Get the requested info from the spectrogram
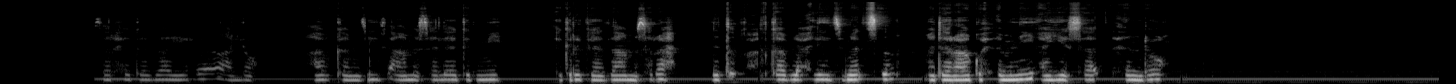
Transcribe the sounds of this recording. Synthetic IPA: sɐɾħiɡɐzajɪɾalːo̞ | ʔaβkʰɐmzizɨamɐsɐlɐɡɨd̪mi | ʔɨɡɾɨɡɐzamɨsɾaħ | nɨt̪ʼɨkʼat̪ʼkʰaβlaʕlizɨmɐt͡sʼɨ | mɐd̪ɐɾaɡʊħʔɨmniajːɛsat̪ʼħɨnd̪o̞

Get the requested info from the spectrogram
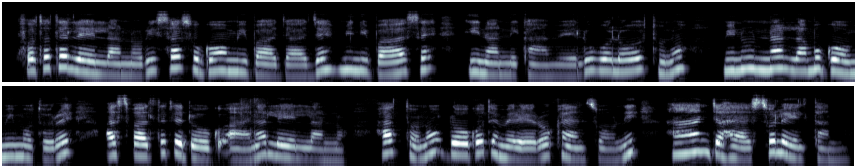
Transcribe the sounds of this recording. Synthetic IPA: fɔt̪ɔt̪ɛle̞ːlːɐnːɔɾɪsɐsʊɡoːmːɪbaːd͡ʒaːd͡ʒɛmɪnɪbaːsɛhɪnɐnːɪkaːmeːlʊwɔloːt̪ʊnɔ | mɪnʊnːɐlɐmʊɡoːmimɔt̪ɔɾɛ | ɐsfɐlt̪ɛt̪ɛd̪oːɡɔʔaːnɐle̞ːlːɐnːɔ | hɐt̪ːɔnɔd̪o̞ːɡɔt̪ɛmɛɾeːɾɔkɛnsoːnɪ | haːnd͡ʒɐɦaːsːɔle̞ːlt̪ɐnːɔ

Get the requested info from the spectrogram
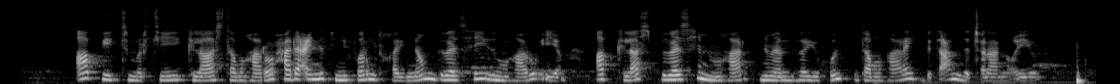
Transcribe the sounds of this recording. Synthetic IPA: ʔaβbet̪ʰːɨmhɨɾt̪ʰikʰɨlast̪ʰɐmɦaɾo̞ħad̪ɐʕajnɐt̪junifoɾmt̪ʰɐ̥xɐlinombɨβɐzħizɨmɦaɾuʔɨjːo̞m | ʔaβkʰɨlasbɨβɐzħimɨmɦaɾnɨmɐmɦɨɾjɪxunbɨt̪ʰɐmɦaɾajbɨt̪ʼaʕmizɐt͡ʃʼɐnanːɨχʼɨjːu

